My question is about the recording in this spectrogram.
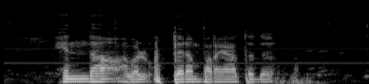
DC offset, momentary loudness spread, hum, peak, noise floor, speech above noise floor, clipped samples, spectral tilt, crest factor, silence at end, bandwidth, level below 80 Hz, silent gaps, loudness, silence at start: under 0.1%; 14 LU; none; -6 dBFS; -57 dBFS; 34 dB; under 0.1%; -9 dB/octave; 20 dB; 0.5 s; 11 kHz; -46 dBFS; none; -24 LUFS; 0.55 s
